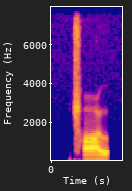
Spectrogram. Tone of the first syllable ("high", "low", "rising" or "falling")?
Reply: low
